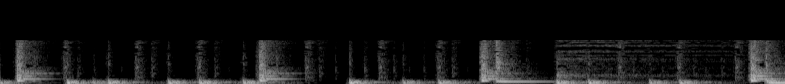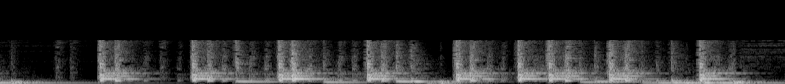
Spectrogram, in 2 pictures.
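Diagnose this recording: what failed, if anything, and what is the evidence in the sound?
The codec stage is at fault: the music sounds hissy and grainy throughout, with roughened tones, and nothing remains above 3.1 kHz. This is likely heavy Vorbis compression, consistent with a very low bitrate near 10 kbps. A spectrogram shows a hard ceiling at 3.1 kHz and speckled, noisy upper bands where coarsely quantised detail has turned to noise.

Pre-echo, also from the codec, occurs from 8.82 to 8.85 s. A short hiss lasting about 24 ms runs ahead of a sharp attack, which sounds softened. Quantisation noise spread across the whole transform block fills the quiet gap before the hit, appearing as a low smear preceding the transient on the waveform.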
